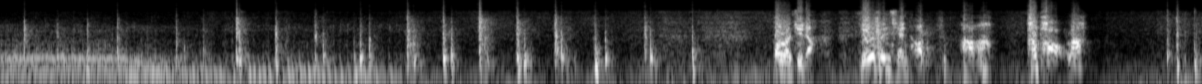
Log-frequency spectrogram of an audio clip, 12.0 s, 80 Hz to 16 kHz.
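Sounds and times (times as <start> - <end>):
low engine hum: 0.0 - 4.7.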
